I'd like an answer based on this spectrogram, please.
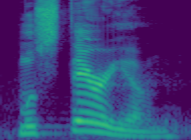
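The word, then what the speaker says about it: μυστήριον: See, the Greek word pronounced here is musterion, where we get our English word mystery from.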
